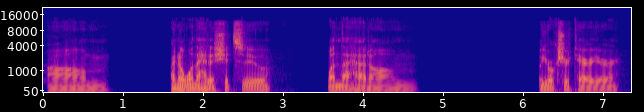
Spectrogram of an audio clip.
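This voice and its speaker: A man's voice: sits low, steady tone, slow, long pauses, a bit bright, clean tone, dry recording, studio quality. A man with an American accent chatting casually as a game streamer, rambling and jokey, often correcting himself mid-thought. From United States. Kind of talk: casual livestream chat.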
